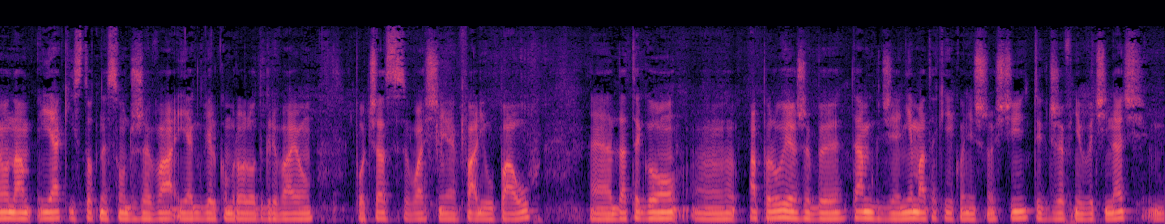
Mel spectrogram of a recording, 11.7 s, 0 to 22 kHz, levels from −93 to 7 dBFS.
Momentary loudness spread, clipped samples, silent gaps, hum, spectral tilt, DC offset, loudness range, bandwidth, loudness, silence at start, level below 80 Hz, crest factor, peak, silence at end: 7 LU; under 0.1%; none; none; -5 dB/octave; under 0.1%; 3 LU; 13.5 kHz; -26 LUFS; 0 s; -54 dBFS; 18 dB; -8 dBFS; 0 s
